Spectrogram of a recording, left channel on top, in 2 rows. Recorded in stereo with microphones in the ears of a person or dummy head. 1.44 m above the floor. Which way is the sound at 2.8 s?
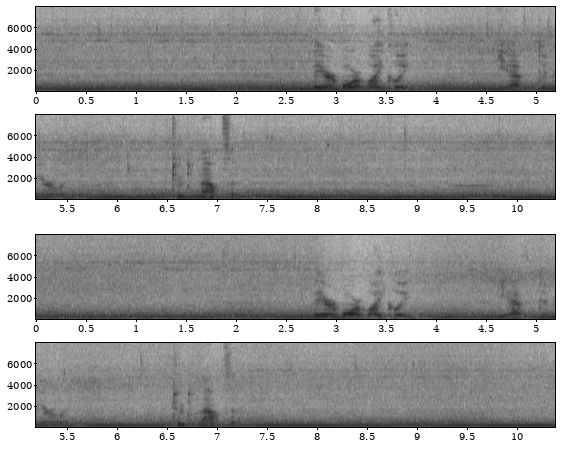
75° left (ahead or behind).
